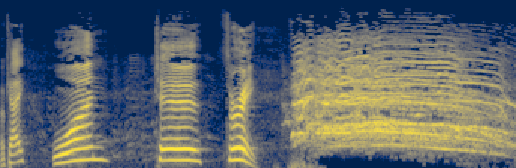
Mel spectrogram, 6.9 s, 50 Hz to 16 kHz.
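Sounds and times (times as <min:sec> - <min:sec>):
speech: 0:00.0 - 0:01.5, 0:02.1 - 0:04.0
crowd of people imitating a rooster crow: 0:03.8 - 0:06.8.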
